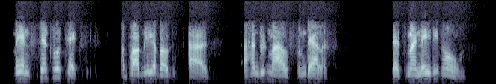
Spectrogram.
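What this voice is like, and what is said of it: Slight Caribbean-sounding twang. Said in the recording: “I had the accent from someplace else ... You do have a little bit of a Caribbean sort of twang to your voice”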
